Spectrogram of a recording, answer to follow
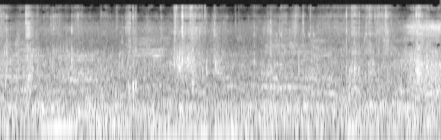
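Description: Faint background of distant voices, with a few light knocks.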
